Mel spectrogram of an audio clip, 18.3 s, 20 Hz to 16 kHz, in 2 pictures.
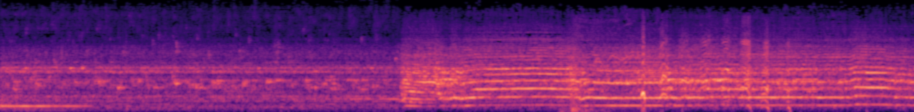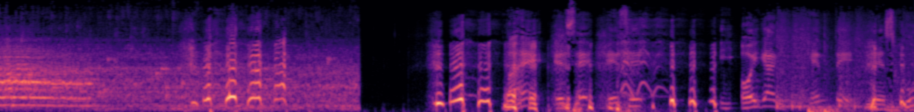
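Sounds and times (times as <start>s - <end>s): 
toilet tank refilling with running water: 0.0s - 12.8s
laughter: 5.7s - 8.3s, 11.0s - 12.1s, 13.5s - 16.4s, 17.6s - 18.2s
speech: 13.6s - 15.7s, 16.6s - 18.2s.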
